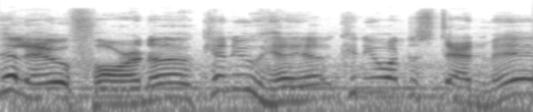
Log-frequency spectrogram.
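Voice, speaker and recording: A man speaks with fairly even intonation. There is noticeable background noise and audible room echo. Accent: English. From England. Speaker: flight sim streamer. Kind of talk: livestream commentary. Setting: livestream. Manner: casual, hesitant with fillers.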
